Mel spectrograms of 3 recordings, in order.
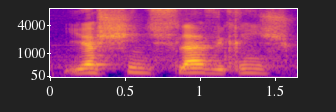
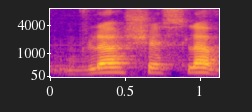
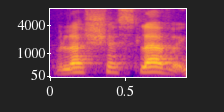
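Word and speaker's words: Vyacheslav: Donc non, c'est Vlacheslav, ouais, Vlacheslav Grinchko.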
